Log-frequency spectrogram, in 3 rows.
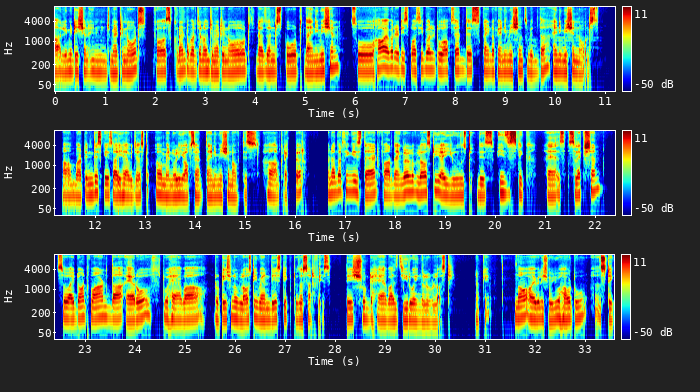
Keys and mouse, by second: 1.3 click, 7.3 click, 8.4 click, 14.0-15.1 drag, 15.7 click, 19.3 click.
